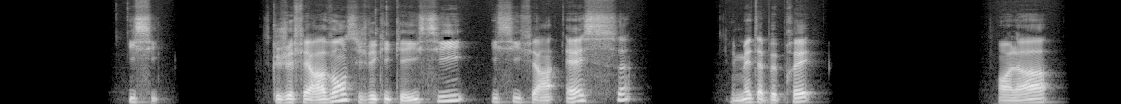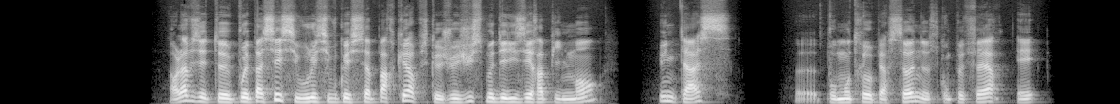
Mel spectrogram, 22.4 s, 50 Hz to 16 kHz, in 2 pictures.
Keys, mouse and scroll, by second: 1.3-3.0 drag, 5.2 right click, 5.2 s, 9.8-11.4 drag, 11.3-13.0 right drag, 11.5 click, 12.6 s, 16.0-17.8 drag, 17.8 ctrl+r, 19.9-21.8 drag, 20.9 s.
